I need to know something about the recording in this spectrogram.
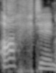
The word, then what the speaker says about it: often: I don't like pronouncing the T and often. I I like the silent often. I like the I like I I like often. I I I'm an often person.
